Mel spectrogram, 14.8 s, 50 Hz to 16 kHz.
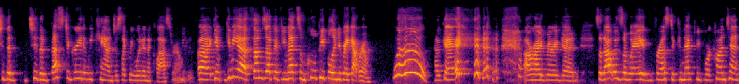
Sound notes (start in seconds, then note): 9.1 laughter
